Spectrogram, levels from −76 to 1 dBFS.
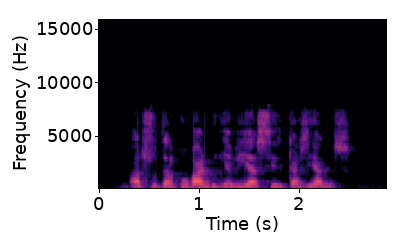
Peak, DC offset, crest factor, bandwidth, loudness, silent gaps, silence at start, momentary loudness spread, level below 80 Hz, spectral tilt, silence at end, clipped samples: -18 dBFS; under 0.1%; 18 dB; 8.2 kHz; -36 LUFS; none; 0.25 s; 8 LU; -70 dBFS; -3.5 dB/octave; 0.35 s; under 0.1%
